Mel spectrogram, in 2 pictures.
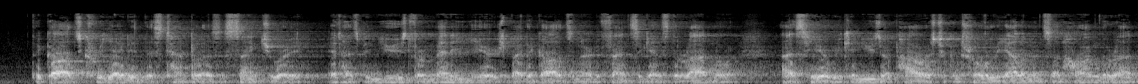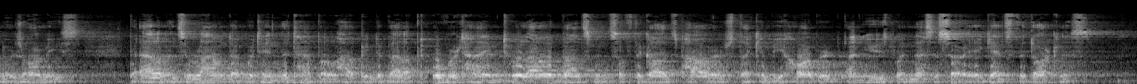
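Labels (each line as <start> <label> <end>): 0.0 A man speaks with a deep, raspy voice in an echoing indoor environment. 22.8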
